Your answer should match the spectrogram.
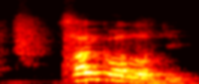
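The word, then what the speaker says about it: psychology: अब ये है देखिए साइकोलॉजी, साइकोलॉजी इसको बोलते हैं साइकोलॉजी, तो ये रॉन्ग प्रोनाउंसिएशन है, साइकोलॉजी नहीं है, ये साइकोलॉजी, साइकोलॉजी, साइकोलॉजी, साइकोलॉजी। को पे ओ की मात्रा नहीं लगानी है और का भी नहीं बोलना है, को, साइकोलॉजी, साइकोलॉजी।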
